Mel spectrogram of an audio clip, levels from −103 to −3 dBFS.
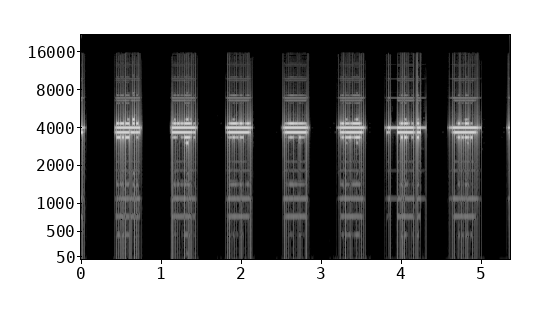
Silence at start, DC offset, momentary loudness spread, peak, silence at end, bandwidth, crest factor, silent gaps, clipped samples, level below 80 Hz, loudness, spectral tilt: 0 s; under 0.1%; 10 LU; -6 dBFS; 0.35 s; 15.5 kHz; 16 dB; 0.07-0.40 s, 0.77-1.11 s, 1.47-1.69 s, 2.16-2.50 s, 2.90-3.09 s, 3.62-3.79 s, 4.33-4.51 s; under 0.1%; -78 dBFS; -18 LUFS; 3 dB/octave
